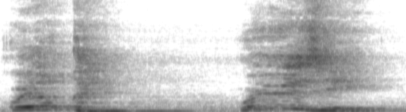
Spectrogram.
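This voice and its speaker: A nervous, excitable, penny-pinching property owner from an old suspense radio play, acted by a man. The voice is extremely high and unhurried, with fretful stammers. It sounds roomy and a bit away from the microphone. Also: exaggerated voice. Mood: anxious, agitated. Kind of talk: old-time radio suspense drama acting. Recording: roomy, distant microphone, faint noise.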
